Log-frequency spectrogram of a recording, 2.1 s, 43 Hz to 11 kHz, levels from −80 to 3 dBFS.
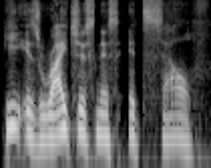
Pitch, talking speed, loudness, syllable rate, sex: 125 Hz, 115 wpm, -21 LUFS, 3.6 syllables/s, male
